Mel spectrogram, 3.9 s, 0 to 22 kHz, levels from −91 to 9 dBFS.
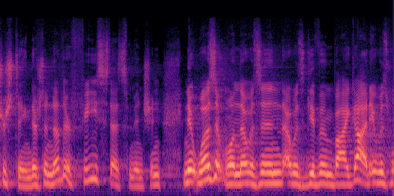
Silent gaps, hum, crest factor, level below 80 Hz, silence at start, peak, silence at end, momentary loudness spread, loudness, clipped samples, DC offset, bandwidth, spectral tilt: none; none; 16 dB; -64 dBFS; 0 s; 0 dBFS; 0 s; 11 LU; -17 LUFS; under 0.1%; under 0.1%; 13 kHz; -6 dB/octave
